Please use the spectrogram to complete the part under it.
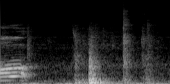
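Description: A door is pushed shut with a single low, dull thud near the middle, surrounded by people talking.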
